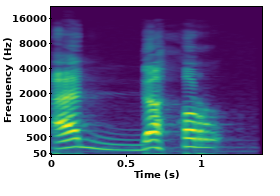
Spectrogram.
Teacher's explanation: Hujung lidah langgar belakang, gigi arnab. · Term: Dal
